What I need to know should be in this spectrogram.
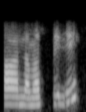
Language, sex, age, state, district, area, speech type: Hindi, female, 45-60, Rajasthan, Jodhpur, urban, conversation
